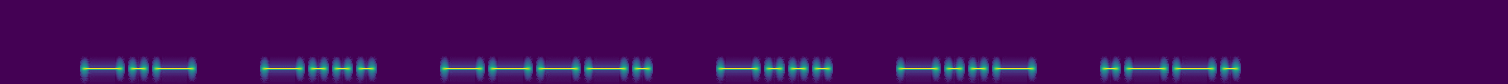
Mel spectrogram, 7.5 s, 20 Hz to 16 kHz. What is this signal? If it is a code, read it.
Morse code, heard as a keyed tone, about 20 wpm, spaced as for 14 wpm, 700 Hz. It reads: KB9BXP
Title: USA Call Signs - 6 Characters - 2x Character Spacing - 20wpm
